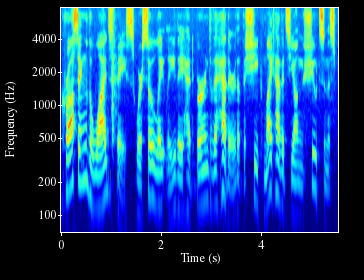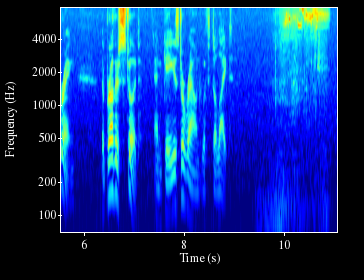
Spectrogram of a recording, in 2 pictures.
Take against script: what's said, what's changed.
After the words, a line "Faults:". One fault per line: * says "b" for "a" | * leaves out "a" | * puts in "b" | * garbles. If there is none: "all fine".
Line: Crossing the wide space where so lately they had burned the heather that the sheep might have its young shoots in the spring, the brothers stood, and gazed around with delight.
Crossing the wide space where so lately they had burned the heather that the sheep might have its young shoots in the spring, the brothers stood, and gazed around with delight.
Faults:
all fine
